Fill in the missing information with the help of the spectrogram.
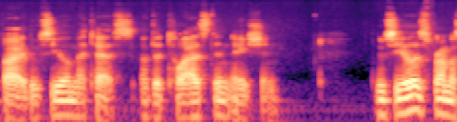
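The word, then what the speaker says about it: Tl'azt'en: I'm from the Tlasden Nation. Can you spell it?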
